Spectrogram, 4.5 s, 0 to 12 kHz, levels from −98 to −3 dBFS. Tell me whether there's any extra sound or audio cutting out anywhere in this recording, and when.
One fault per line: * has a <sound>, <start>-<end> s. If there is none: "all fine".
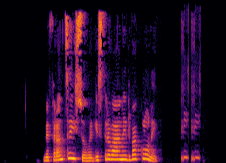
* has a laugh, 3.6-4.0 s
